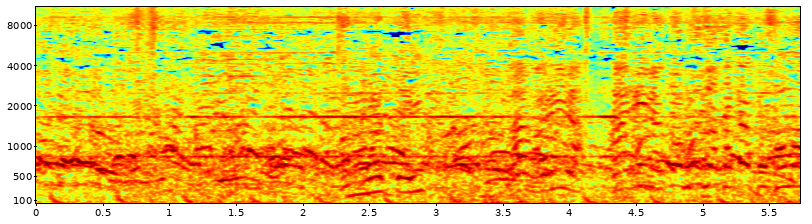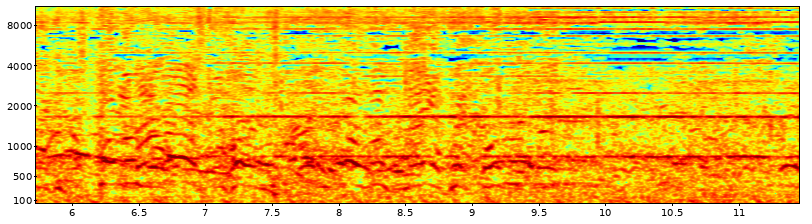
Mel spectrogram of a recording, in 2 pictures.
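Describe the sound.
Rescue teams at work around 1 a.m. at the ruins of the collapsed Hotel Saratoga in central Havana, Cuba: a steady, loud din of many overlapping voices and calls over a constant mechanical hum, with occasional sharper clanks, unbroken throughout.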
